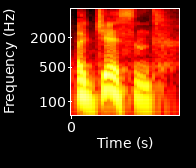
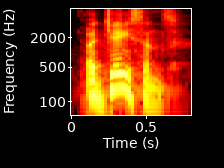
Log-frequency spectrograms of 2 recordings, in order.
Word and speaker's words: adjacent: Uh adjacent. Adjacent. Oh, the D is silent.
